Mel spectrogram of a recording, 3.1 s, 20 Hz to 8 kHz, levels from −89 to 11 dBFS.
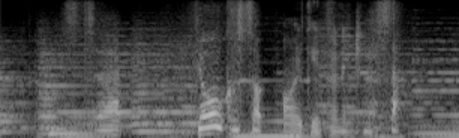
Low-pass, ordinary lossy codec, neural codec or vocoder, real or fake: none; none; codec, 16 kHz, 1 kbps, X-Codec, HuBERT features, trained on balanced general audio; fake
